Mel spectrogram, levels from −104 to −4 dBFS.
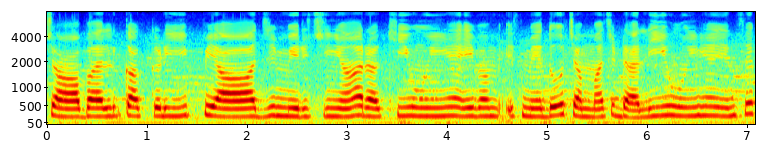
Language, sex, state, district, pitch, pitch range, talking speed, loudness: Hindi, female, Bihar, Muzaffarpur, 225 Hz, 220-235 Hz, 135 wpm, -14 LUFS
